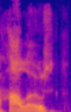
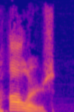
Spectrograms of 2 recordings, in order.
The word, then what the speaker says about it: holler: They're not hollows. They're hollers. I congratulate you on that.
